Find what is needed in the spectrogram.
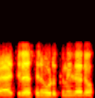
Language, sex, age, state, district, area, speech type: Malayalam, male, 18-30, Kerala, Kozhikode, urban, conversation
